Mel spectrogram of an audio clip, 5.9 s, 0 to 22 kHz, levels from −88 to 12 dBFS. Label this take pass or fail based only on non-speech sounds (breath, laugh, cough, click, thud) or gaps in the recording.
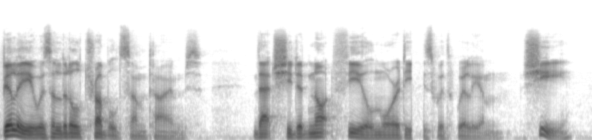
fail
